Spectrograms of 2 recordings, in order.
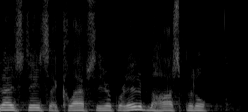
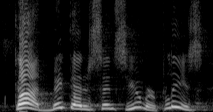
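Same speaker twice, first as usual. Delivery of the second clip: loud, high mock prayer to God; pleading outburst, played for laughs; mock desperate plea; 8 semitones higher, 12 dB louder than usual. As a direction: beg loudly, hammed up for the joke.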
